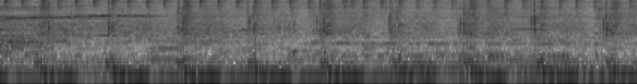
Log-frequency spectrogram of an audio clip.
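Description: Live rock band playing an up-tempo, synth-driven instrumental passage: a pulsing bass line under electric guitar and drums, with a sharp drum hit about twice a second and no vocals.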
